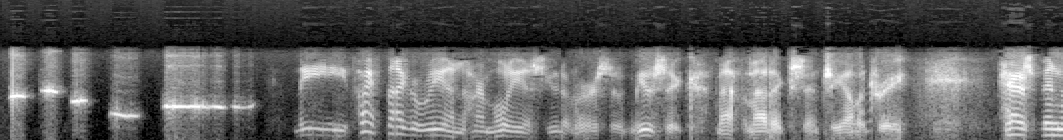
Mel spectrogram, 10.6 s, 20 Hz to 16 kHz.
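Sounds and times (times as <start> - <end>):
whistling a short tune in six clear notes: 0.0 - 2.6
speech: 3.6 - 10.6.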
